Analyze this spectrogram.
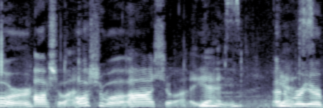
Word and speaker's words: Oshawa: you're born in how do you say it Oshawa or oshaa oshaa oshaa yes and were your parents originally born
